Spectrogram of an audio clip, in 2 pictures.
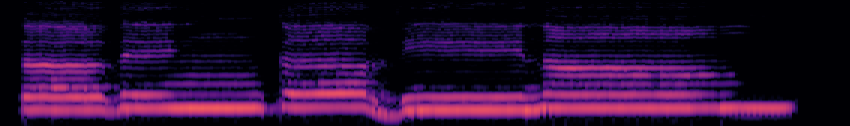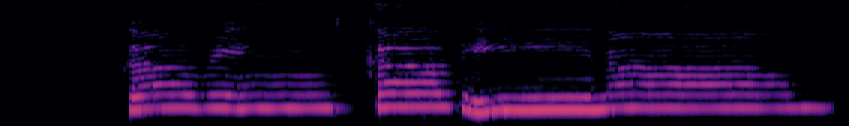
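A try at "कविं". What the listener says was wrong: Very good. But the ka in kavim should be down.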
